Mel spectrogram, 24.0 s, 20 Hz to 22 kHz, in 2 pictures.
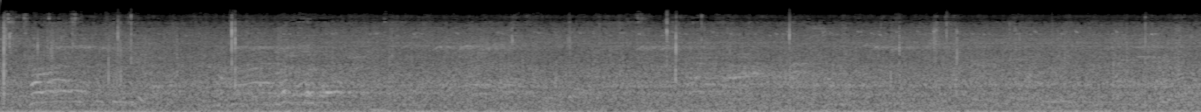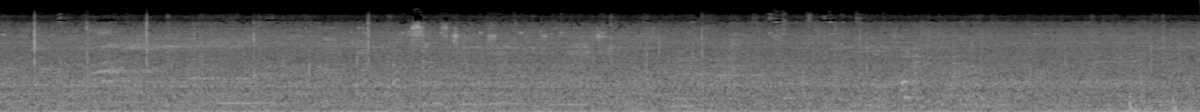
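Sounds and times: footsteps on paving: 0:00.0 - 0:07.2, 0:08.2 - 0:24.0
distant people talking: 0:00.0 - 0:24.0.

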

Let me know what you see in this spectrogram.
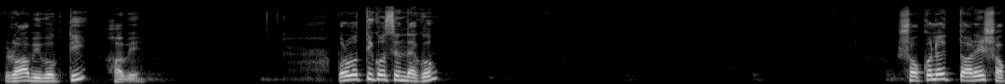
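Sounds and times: person speaking: 0:00.0 - 0:01.7, 0:02.7 - 0:04.6.

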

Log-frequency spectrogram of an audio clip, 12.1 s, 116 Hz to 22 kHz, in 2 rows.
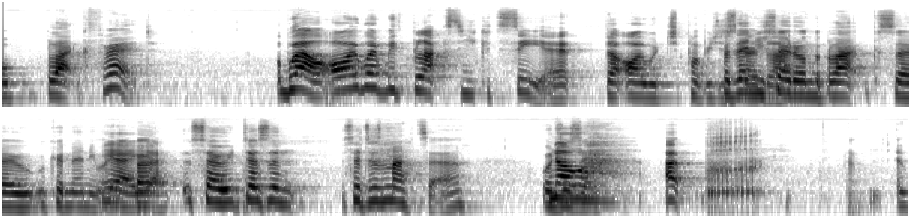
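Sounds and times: woman talking: 0:00.0 - 0:01.1, 0:01.8 - 0:10.8.

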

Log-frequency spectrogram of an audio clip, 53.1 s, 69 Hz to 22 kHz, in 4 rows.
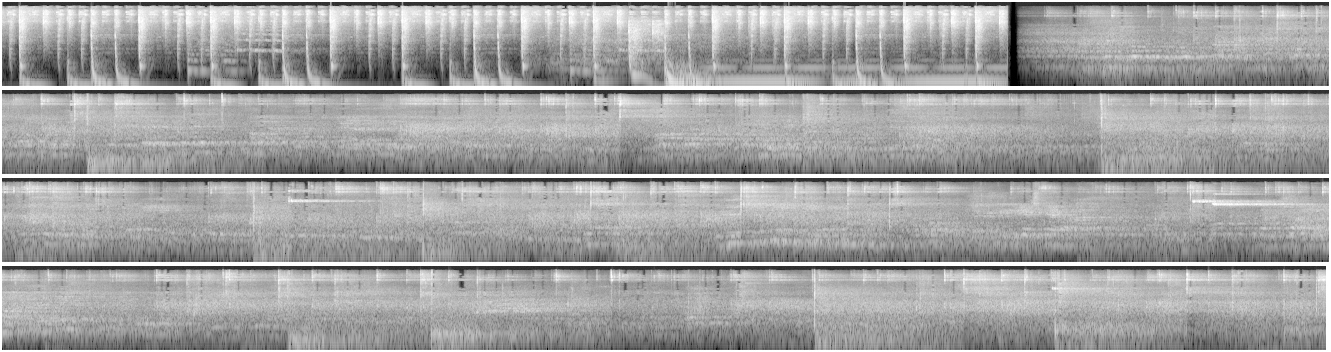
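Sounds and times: people talking: 0:05.5 - 0:06.8, 0:10.2 - 0:24.1, 0:25.4 - 0:44.8.

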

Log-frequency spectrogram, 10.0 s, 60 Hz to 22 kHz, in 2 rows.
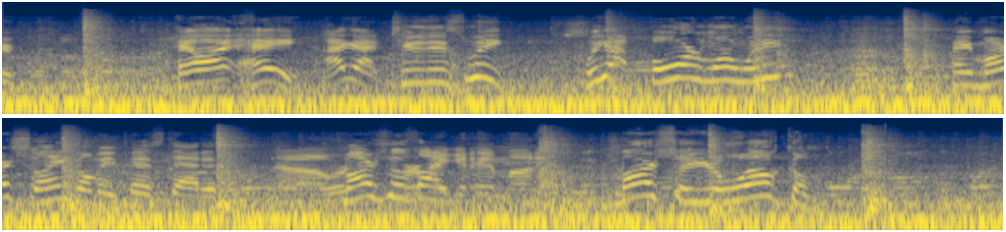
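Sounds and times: men talking and exclaiming: 0:00.0 - 0:10.0
steady low rumble: 0:00.0 - 0:10.0.

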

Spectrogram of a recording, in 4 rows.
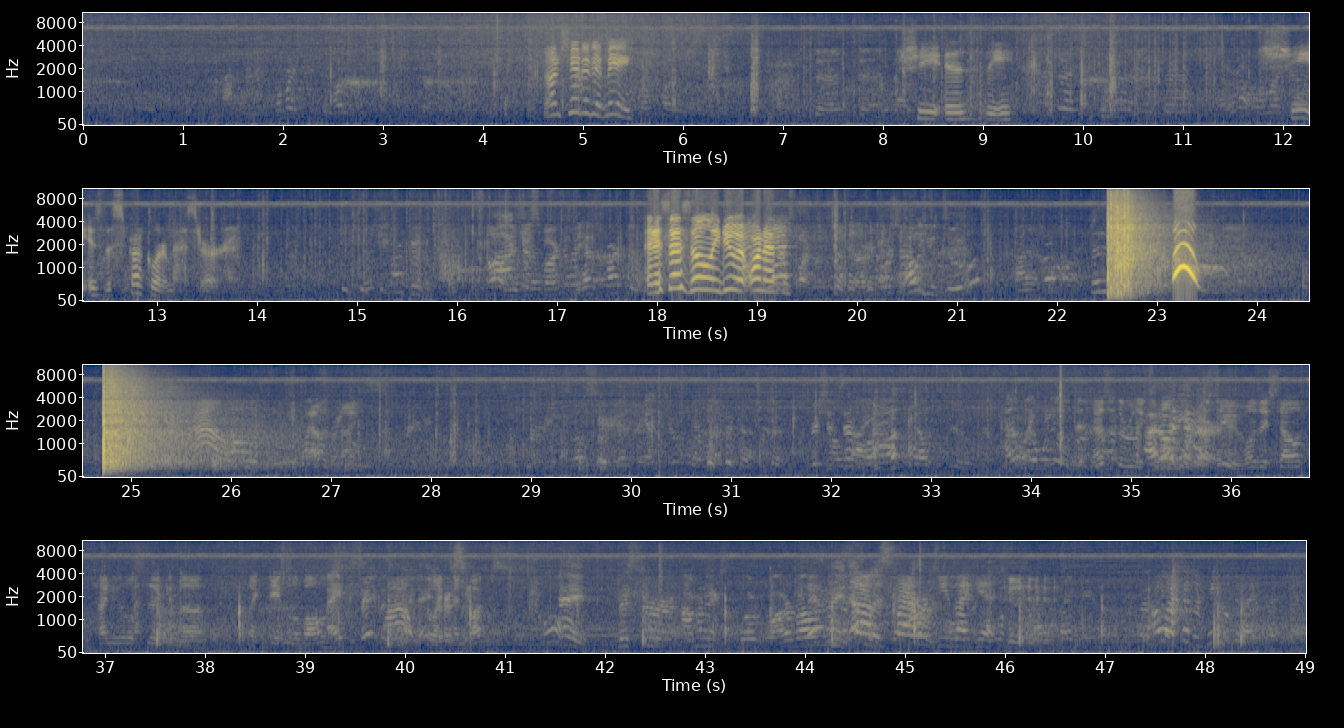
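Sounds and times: people talking in background: 0:00.0 - 0:49.0
firework bangs: 0:22.5 - 0:23.6, 0:24.7 - 0:26.7
high rising-and-falling shriek: 0:23.1 - 0:23.6.

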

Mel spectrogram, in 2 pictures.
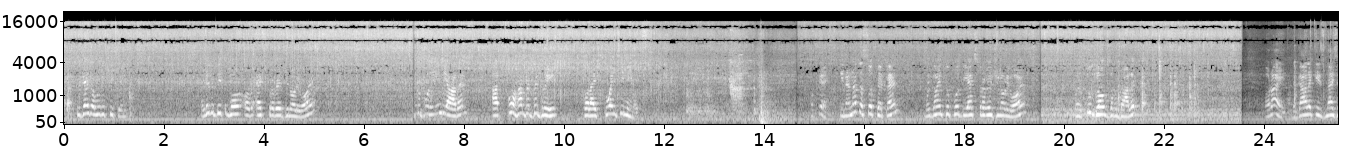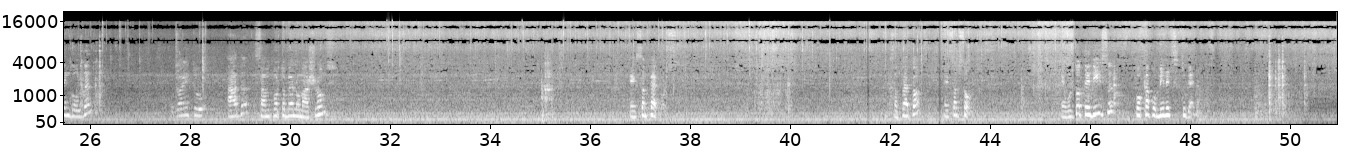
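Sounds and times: vegetables sizzling in oil: 0:00.0 - 0:23.6, 0:29.8 - 0:50.9
frying pan scraping onto oven rack: 0:12.4 - 0:14.3
oven door shutting: 0:12.4 - 0:14.5.

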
